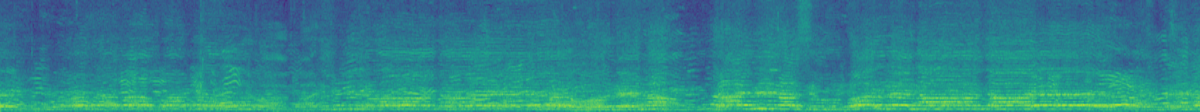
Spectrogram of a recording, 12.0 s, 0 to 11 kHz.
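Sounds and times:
men singing and chanting in unison: 0.0 - 12.0.

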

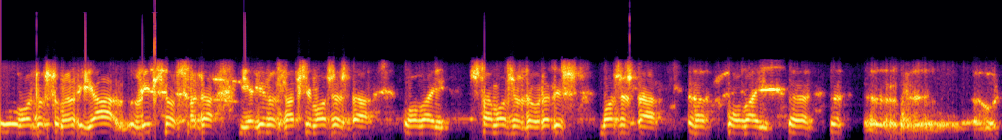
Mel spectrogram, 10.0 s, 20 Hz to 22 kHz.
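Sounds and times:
man speaking: 0.1 - 9.0
man's long hesitation sound: 1.2 - 10.0.

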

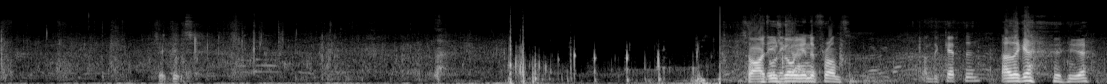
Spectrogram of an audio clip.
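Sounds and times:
river water rippling over gravel: 0.0 - 7.4.

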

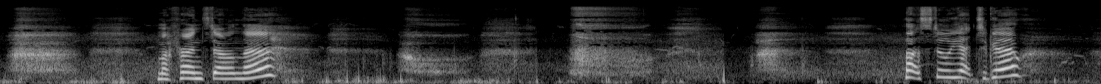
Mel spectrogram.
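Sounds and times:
woman breathing hard: 0.0 - 1.5, 2.8 - 8.8.

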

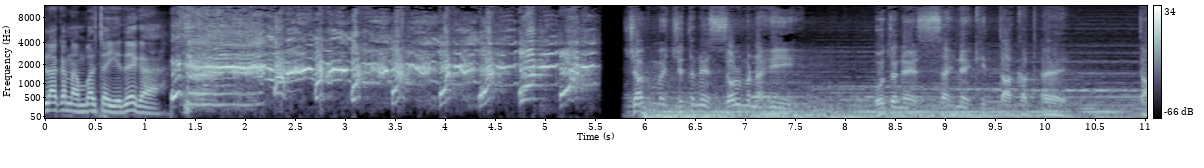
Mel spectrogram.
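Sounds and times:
person laughing: 1.3 - 5.6.

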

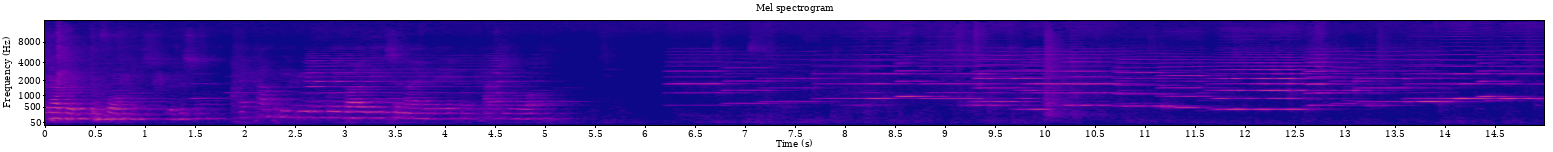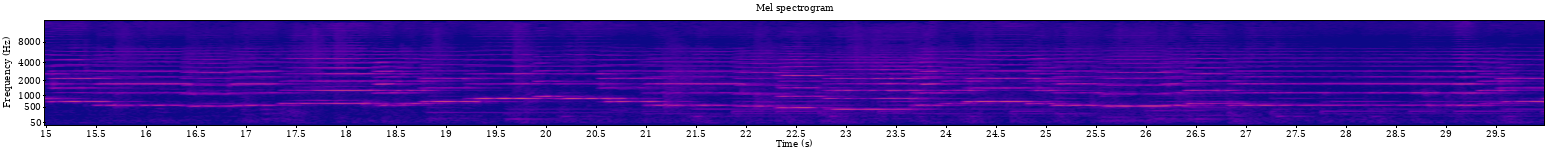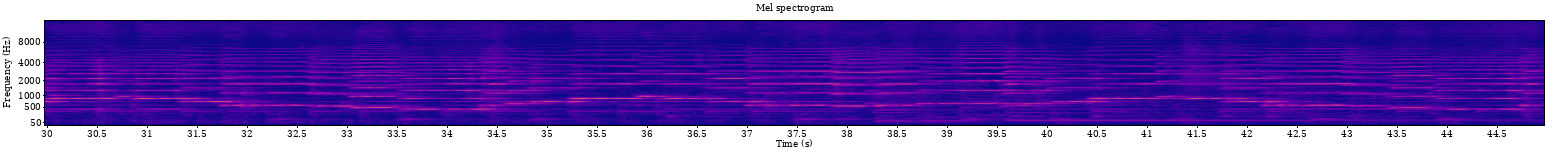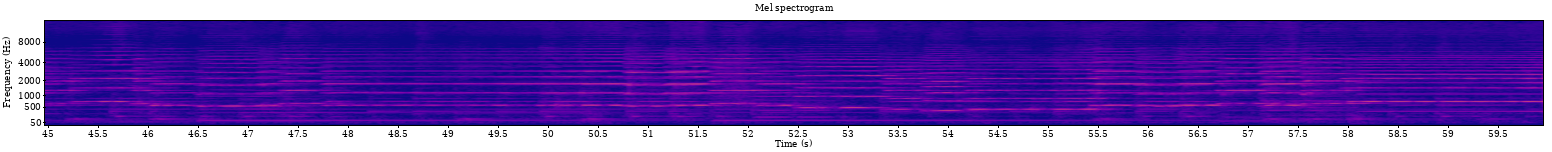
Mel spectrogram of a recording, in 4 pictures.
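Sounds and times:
concertinas playing a waltz: 0.0 - 59.9
low held accompanying notes: 0.0 - 59.9.

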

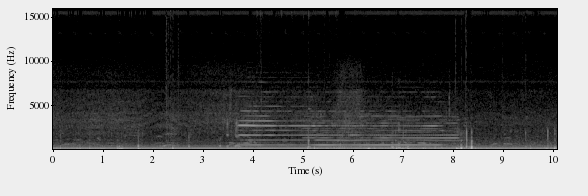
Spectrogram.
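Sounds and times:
low constant hum: 0.0 - 10.0
steady multi-pitch tone: 3.2 - 9.3.

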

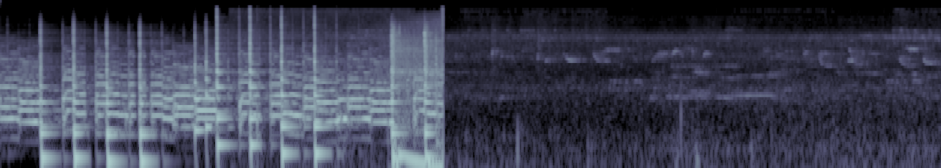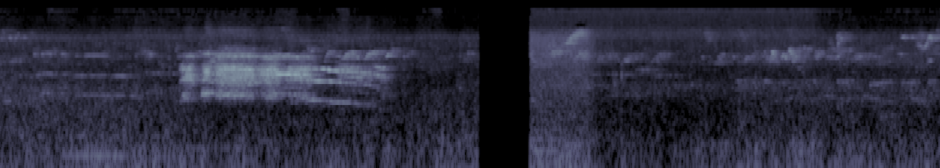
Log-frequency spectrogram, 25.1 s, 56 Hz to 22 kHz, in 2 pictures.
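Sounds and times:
rooster crowing: 9.0 - 10.6, 13.0 - 17.8
small birds chirping: 19.7 - 25.0.

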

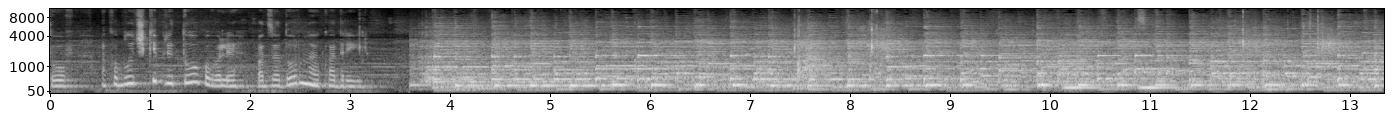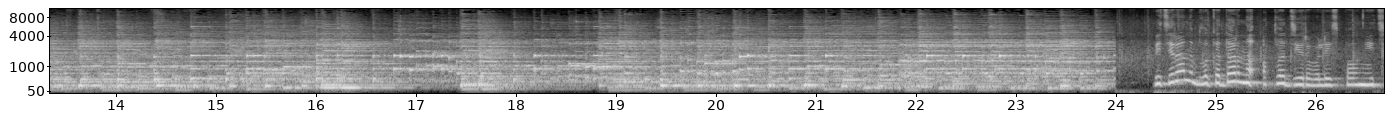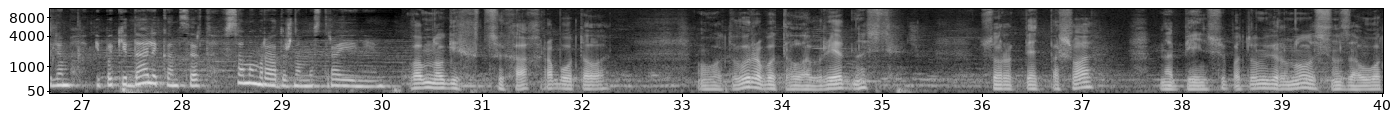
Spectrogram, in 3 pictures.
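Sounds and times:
instrumental folk dance music: 3.6 - 24.6.

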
